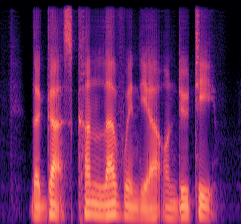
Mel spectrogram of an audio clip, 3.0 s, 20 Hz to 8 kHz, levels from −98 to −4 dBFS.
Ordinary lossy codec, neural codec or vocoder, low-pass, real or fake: none; codec, 16 kHz, 0.2 kbps, FocalCodec; 7.2 kHz; fake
